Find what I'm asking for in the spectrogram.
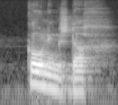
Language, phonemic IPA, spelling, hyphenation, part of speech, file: Dutch, /ˈkoːnɪŋsˌdɑx/, Koningsdag, Ko‧nings‧dag, noun, Nl-Koningsdag.ogg
- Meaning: a national holiday in the Netherlands, occurring on April 27th (or April 26th, if it would otherwise fall on a Sunday) as an official celebration of its current king's birthday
